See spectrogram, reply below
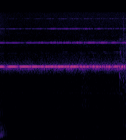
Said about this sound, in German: Äh, jetzt geht der Feueralarm bei mir los. Ah, entspannt. Ja, das ist, wenn du nach dem Duschen die Tür auflässt, dann dann äh, zieht der, der heiße Wasserdampf da hoch und dann geht die Feuerwehr da los. Aber er funktioniert.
